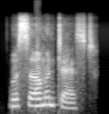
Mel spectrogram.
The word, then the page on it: Wassermann test: Indian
